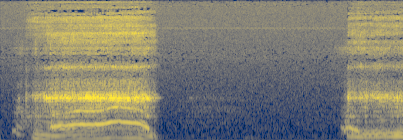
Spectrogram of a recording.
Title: Haha my sister snoring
